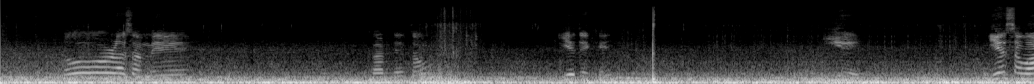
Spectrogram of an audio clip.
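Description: Steady low rumble of engine and tyre noise inside a car's cabin at motorway speed, with one short click about six and a half seconds in.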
